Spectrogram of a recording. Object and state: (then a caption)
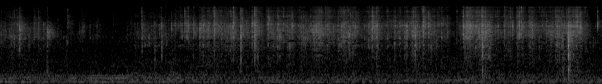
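Plastic bubble wrap. Long polished fingernails scratch and press a flat sheet of red air-filled plastic bubble wrap lying on a surface. The result is a steady, bright crinkling and scratching, dotted with sharp little ticks and crackles at an uneven pace, with almost no low end. It starts softer and grows busier and louder after the first second or so.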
